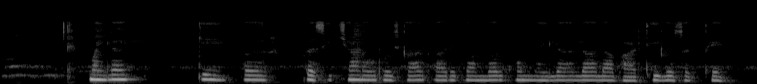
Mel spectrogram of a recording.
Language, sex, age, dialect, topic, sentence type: Chhattisgarhi, female, 18-24, Central, banking, question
